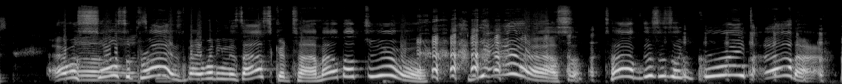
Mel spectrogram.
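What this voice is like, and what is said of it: Muffled Bane villain voice. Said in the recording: “Both doing Bane voices ... covering your mouth ... You gotta have the muffled voice”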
